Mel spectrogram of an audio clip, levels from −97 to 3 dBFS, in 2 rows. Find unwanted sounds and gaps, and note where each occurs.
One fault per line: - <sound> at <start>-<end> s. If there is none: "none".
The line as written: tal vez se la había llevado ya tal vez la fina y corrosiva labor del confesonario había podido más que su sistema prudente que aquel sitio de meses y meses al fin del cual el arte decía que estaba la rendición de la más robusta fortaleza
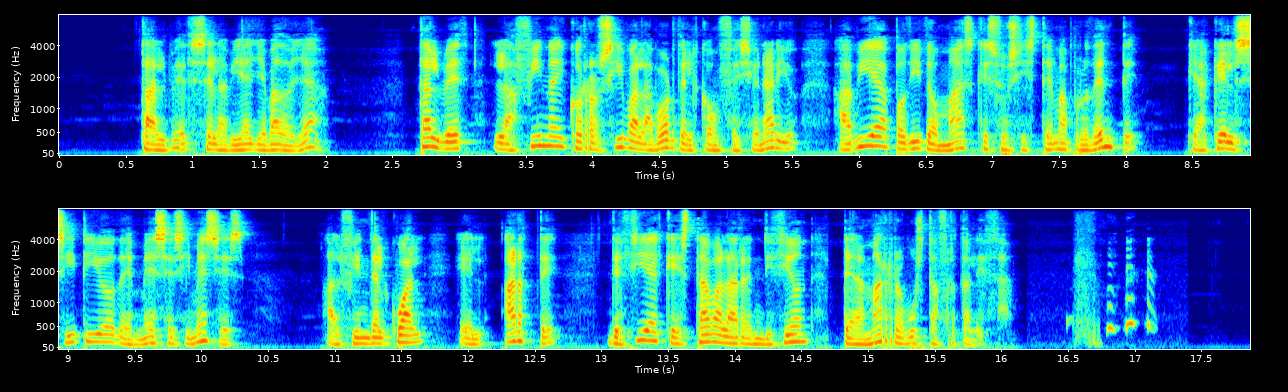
- laugh at 16.5-17.2 s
